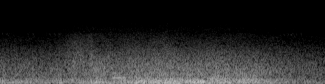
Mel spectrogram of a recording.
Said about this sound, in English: We rowed the boat back to the dock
